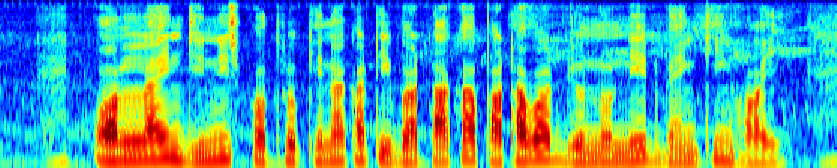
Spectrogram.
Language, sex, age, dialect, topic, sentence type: Bengali, male, 25-30, Northern/Varendri, banking, statement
